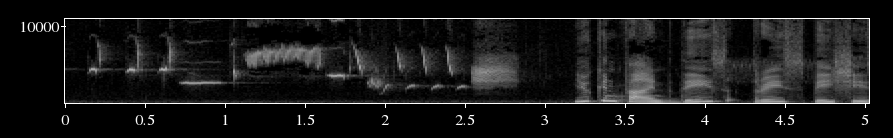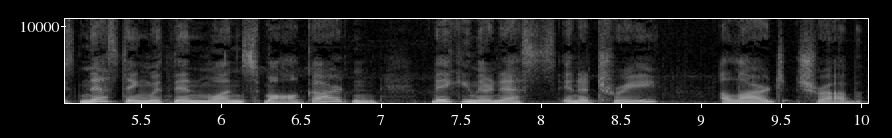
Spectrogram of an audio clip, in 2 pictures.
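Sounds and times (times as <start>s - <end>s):
song sparrow singing: 0.0s - 10.0s
speech: 3.2s - 10.0s.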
